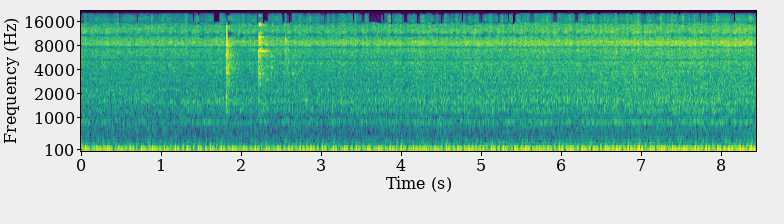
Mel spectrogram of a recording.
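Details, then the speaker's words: 1985 Yamaha Vmax V4 first start after rebuilt carburettors, new plug leads, coils, V-boost manifolds, carb boots, repaired tank, new fuel filter and plugs, air filter off: low even burble steady at about 850 rpm, no misses or knocks; healthy idle. "this bike always loved idling about 850 revs just used to sit there mopping over just like now"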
